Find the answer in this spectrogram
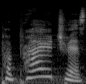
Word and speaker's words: proprietress: I borrowed the key for the mask from the proprietress of the Waxwork Museum. Oh, proprietress. That's how you say it.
